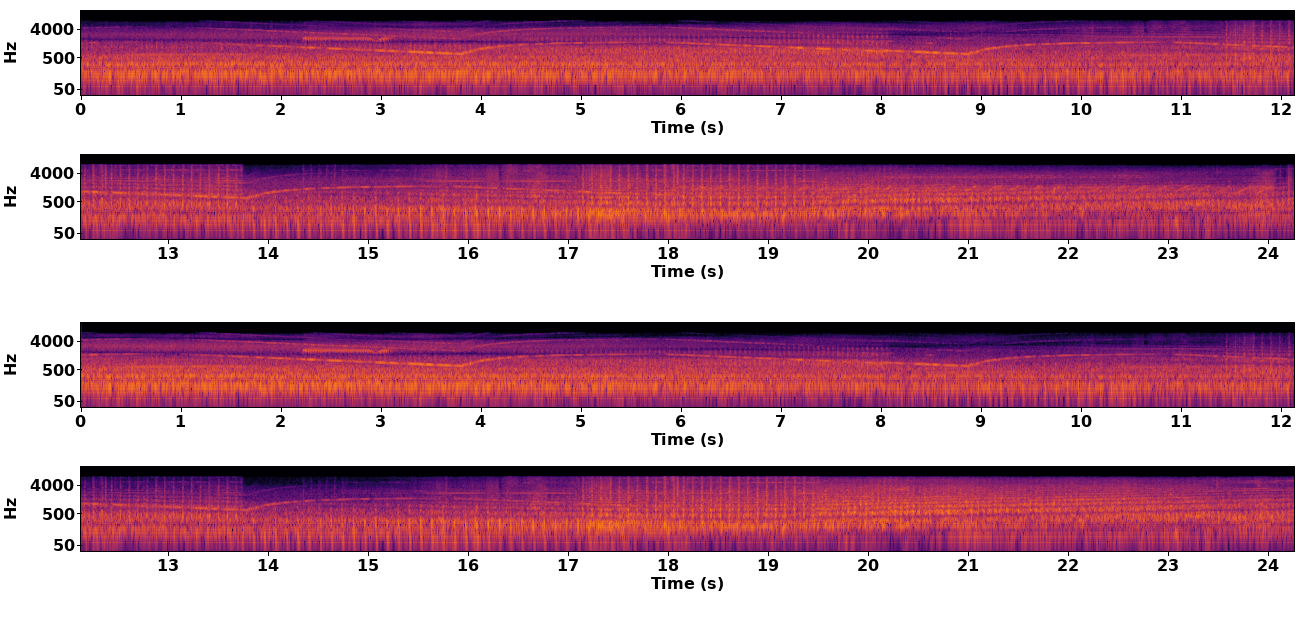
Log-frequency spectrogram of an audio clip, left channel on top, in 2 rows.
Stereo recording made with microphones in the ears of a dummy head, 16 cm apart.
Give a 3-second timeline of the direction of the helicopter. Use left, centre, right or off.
left, left, left, left, left, left, right, right.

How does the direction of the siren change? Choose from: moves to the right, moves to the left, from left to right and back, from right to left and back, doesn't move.
moves to the left.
